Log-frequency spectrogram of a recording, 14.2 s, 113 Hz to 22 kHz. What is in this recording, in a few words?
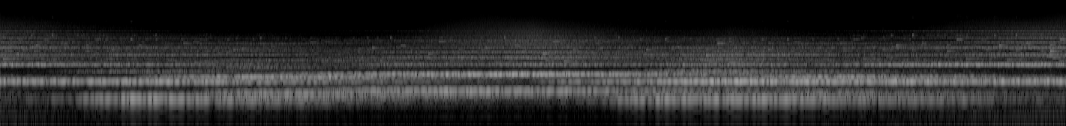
135BPM Atmo pad, F# minor; Melody & Synth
